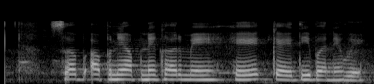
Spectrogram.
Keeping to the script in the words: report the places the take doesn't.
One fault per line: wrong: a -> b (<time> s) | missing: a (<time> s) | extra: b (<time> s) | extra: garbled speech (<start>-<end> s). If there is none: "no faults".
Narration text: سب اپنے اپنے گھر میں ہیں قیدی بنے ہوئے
no faults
